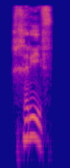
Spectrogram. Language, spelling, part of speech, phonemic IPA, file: Moroccan Arabic, خريف, noun, /xriːf/, LL-Q56426 (ary)-خريف.wav
- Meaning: autumn, fall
